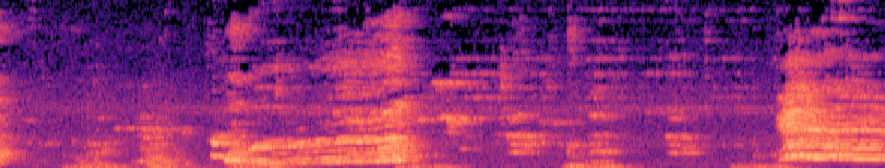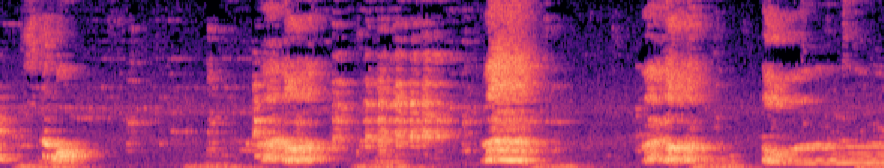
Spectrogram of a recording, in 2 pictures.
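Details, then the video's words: A crow experimenting with new sounds, imitating noises picked up near a window; repeated harmonic, bleating-like wavering phrases with noisy raspy bursts come in several spurts, mixed with low thumping background noise. "Crow talking/imitating strange noises"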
